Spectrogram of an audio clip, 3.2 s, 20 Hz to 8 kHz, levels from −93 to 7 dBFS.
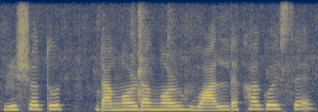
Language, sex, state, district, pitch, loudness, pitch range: Assamese, female, Assam, Kamrup Metropolitan, 240 Hz, -15 LUFS, 225-270 Hz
